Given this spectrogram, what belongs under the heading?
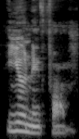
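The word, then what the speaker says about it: uniform: पर यहाँ पर जब हम उसको प्रोनाउंस करेंगे तो य का साउंड आ रहा है, ठीक है।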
